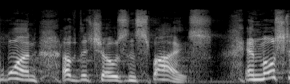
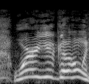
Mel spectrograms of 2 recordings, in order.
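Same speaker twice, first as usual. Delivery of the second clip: higher, louder startled call after him; surprised call; 7 semitones higher, 4 dB louder than usual. Retold or imitated. Wife calls after jumping husband.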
